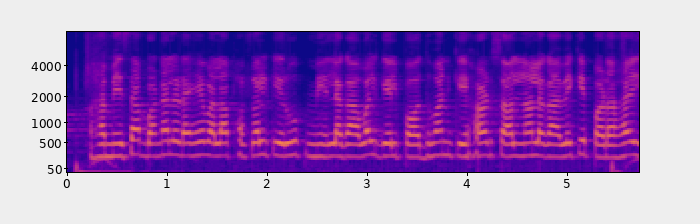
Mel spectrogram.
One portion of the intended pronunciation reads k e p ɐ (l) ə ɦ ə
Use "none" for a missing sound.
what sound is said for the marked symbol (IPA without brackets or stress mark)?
ɽ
